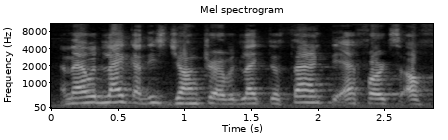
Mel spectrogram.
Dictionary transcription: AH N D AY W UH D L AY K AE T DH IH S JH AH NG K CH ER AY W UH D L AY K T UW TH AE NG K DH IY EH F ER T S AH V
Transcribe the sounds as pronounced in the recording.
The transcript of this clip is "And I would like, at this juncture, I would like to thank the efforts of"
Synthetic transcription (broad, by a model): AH N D AY W UH D L AY K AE T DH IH S JH AH NG K CH ER AY W UH D L AY K T UW TH AE NG K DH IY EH F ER T S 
